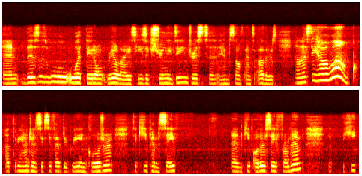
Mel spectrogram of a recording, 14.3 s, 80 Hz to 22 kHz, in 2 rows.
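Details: Vocal tics in a 39-year-old woman newly diagnosed with Tourette syndrome by a neurologist; sudden interjections and repeated words break up her speech.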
